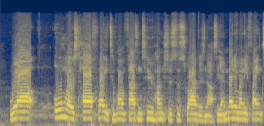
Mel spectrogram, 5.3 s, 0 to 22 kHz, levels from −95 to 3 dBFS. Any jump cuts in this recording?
yes; 1 cut; at 3.7 s

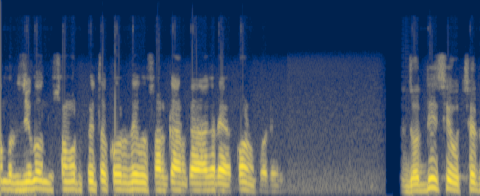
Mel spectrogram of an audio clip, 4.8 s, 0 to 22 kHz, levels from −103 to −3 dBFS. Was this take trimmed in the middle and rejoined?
yes; 1 cut; at 3.6 s

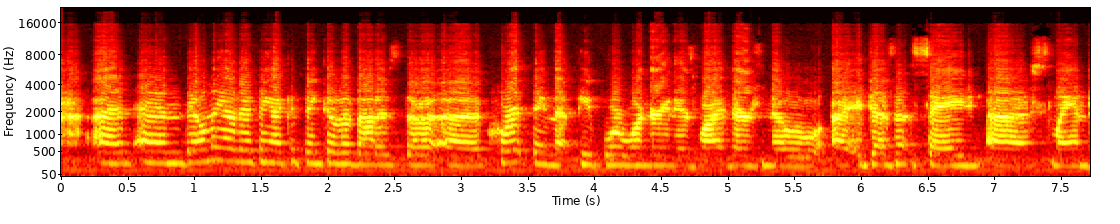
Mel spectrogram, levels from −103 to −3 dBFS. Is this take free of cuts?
yes; 0 cuts

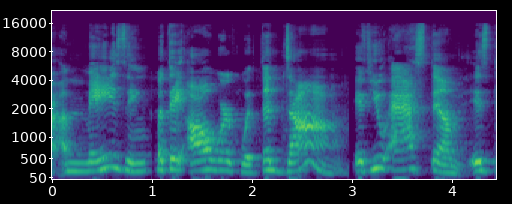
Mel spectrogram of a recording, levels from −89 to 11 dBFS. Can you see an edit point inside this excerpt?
yes; 2 cuts; at 1.0 s, 3.0 s

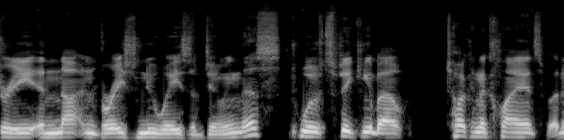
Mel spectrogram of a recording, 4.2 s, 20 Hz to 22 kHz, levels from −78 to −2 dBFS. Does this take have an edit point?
yes; 1 cut; at 2.2 s

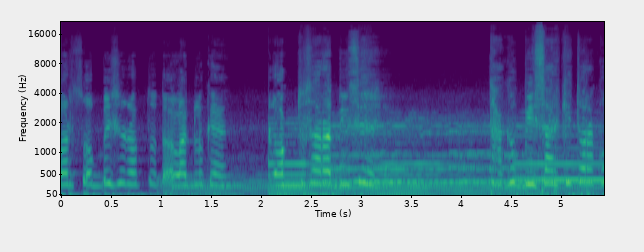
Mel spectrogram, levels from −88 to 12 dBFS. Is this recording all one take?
no; 1 cut; at 2.1 s

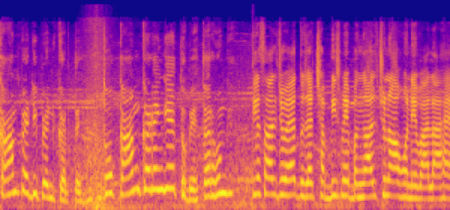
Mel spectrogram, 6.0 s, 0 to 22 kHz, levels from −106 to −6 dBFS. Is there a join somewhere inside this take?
yes; 2 cuts; at 1.3 s, 3.3 s

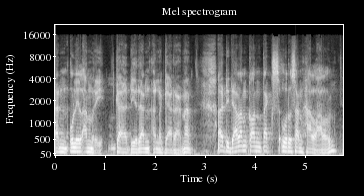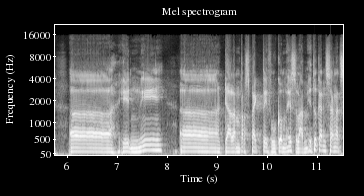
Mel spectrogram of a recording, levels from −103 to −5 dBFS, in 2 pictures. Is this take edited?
no; 0 cuts

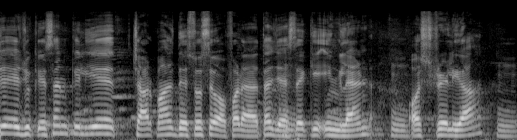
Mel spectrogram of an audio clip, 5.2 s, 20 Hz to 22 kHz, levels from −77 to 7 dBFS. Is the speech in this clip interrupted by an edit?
no; 0 cuts

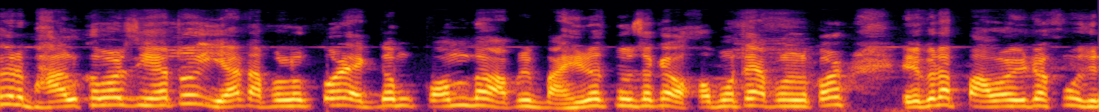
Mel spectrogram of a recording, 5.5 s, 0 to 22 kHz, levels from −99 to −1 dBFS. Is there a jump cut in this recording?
no; 0 cuts

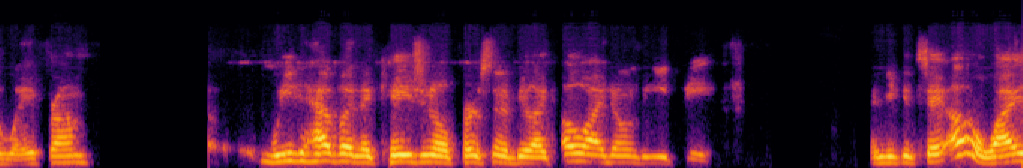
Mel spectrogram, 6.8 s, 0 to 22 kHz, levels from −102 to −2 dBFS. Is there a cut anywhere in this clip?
yes; 1 cut; at 1.3 s

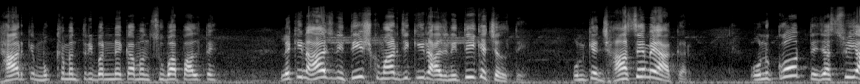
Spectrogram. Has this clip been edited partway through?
no; 0 cuts

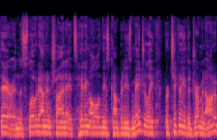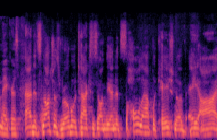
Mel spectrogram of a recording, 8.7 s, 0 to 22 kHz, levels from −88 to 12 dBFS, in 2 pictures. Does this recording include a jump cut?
yes; 1 cut; at 4.8 s

